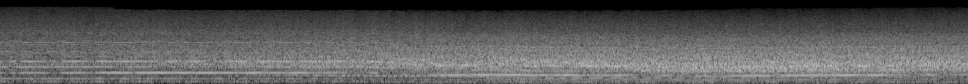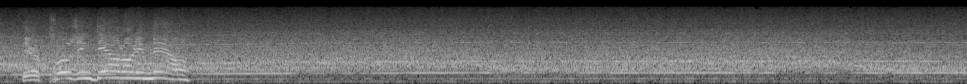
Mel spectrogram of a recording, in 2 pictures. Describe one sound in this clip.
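A racing car engine whines steadily at high speed.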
